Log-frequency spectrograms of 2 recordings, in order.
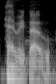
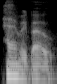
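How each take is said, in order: Both takes have the same delivery.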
